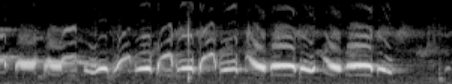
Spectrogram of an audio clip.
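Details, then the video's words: Close, clean bird song: a continuous, fast warbling phrase of looping whistled notes lasting a little over three seconds, then silence apart from two faint closing chips. "chim hót thế này"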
